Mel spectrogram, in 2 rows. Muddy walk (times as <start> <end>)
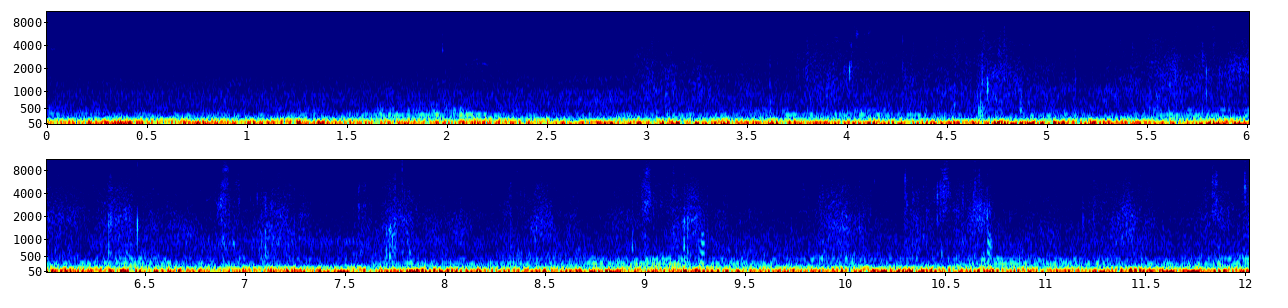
2.9 12.0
